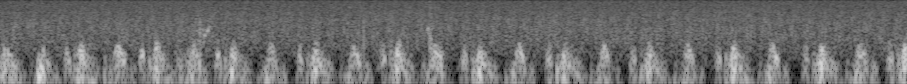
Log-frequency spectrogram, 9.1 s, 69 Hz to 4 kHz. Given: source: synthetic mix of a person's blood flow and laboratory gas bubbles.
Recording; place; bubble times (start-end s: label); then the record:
Doppler ultrasound of blood flow; precordium
1.73-2.13 s: bubbles
4.26-4.37 s: bubbles
From the record:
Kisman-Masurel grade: 121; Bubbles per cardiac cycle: 1 to 2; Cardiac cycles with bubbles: 10 to 50%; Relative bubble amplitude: barely perceptible (0.100 to 0.250); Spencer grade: 2 (many but less than half of the cardiac periods contain bubble signals, singularly or in groups); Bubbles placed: only in the low amplitude regions of the cardiac cycle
